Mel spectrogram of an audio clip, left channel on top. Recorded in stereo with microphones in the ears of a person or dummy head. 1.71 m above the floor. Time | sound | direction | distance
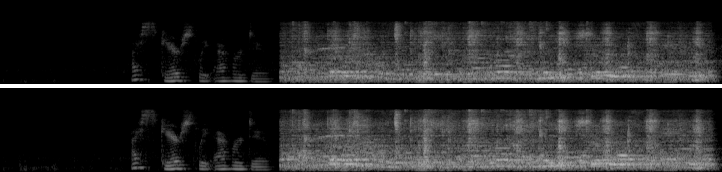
1.3 | a woman speaking | 20° right (ahead or behind) | 0.6 m
2.8 | chewing | 15° right (ahead or behind) | 1.4 m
